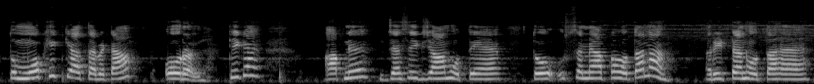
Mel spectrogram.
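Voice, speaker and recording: A woman's voice: high-pitched, a bit bright, rough recording. A woman teaching young children in a lesson, asking questions and answering them herself in her words. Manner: asks questions then answers them herself, says "ठीक है" and "बेटा" often.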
